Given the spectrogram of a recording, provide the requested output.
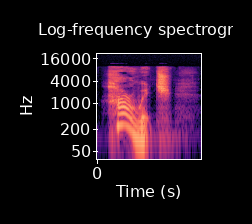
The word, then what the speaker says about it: Harwich: Harwich is the way it is mouthed in the seaport town of Essex County, England. The Harwich of Cape Cod is pronounced Harwich.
